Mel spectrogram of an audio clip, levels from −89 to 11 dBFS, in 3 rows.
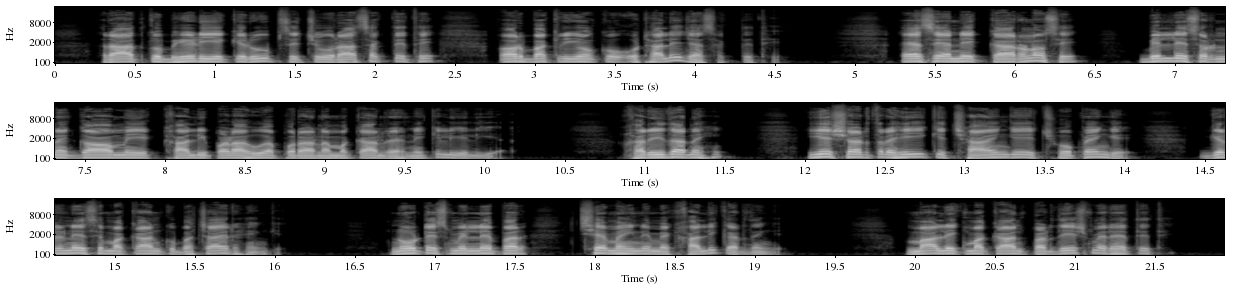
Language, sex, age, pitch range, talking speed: Hindi, male, 50-69, 120-145 Hz, 180 wpm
